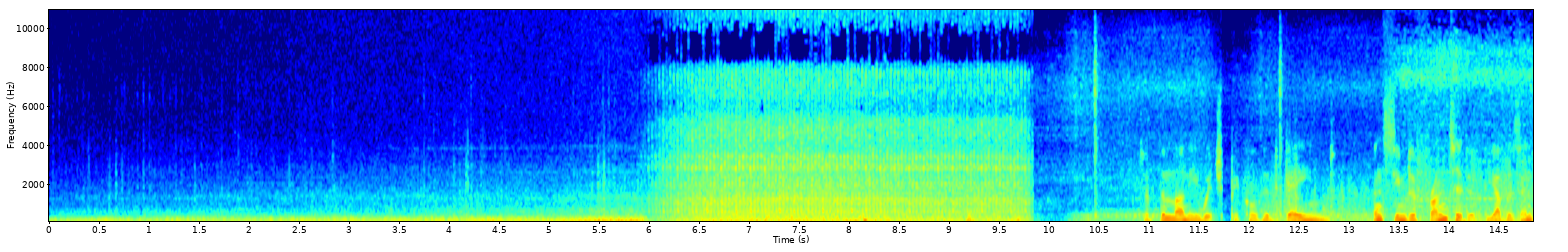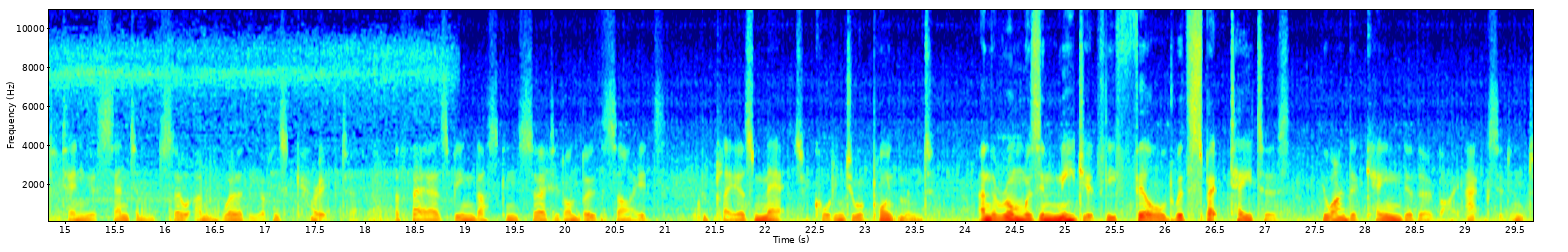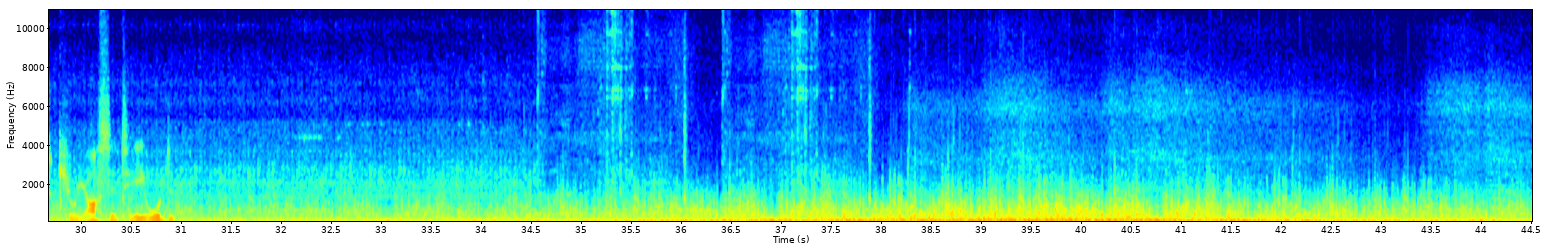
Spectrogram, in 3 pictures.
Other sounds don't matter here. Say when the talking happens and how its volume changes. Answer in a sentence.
You can hear the talking from 10.9 to 30.9 s, getting louder then quieter.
